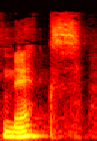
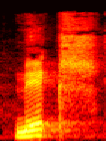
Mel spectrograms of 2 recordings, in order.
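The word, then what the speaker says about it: Mx.: what you're you're proposing it's pronounced mix um mix is that how you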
